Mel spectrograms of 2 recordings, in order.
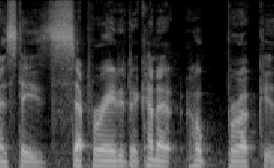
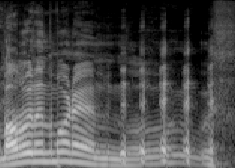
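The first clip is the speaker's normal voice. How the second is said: jaw-jiggling radio voice, pitched up, drawn out; 7 semitones higher, 8 dB louder than usual. Showing how the radio bit should sound: Bobbin in the Morning voice, jiggling jaws. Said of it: "jiggle your jaws a little bit more?".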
